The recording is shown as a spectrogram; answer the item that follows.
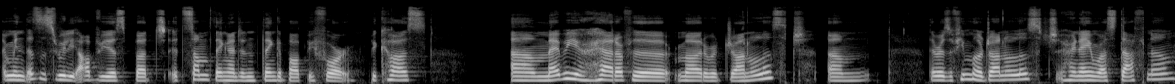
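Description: Someone with a German accent speaks at a moderate pace and with fairly even intonation, captured in a very clean recording with a silent background. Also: woman, medium pitch for a woman. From Germany. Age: 20s. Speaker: podcast host. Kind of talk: solo podcast monologue. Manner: hesitant, many fillers.

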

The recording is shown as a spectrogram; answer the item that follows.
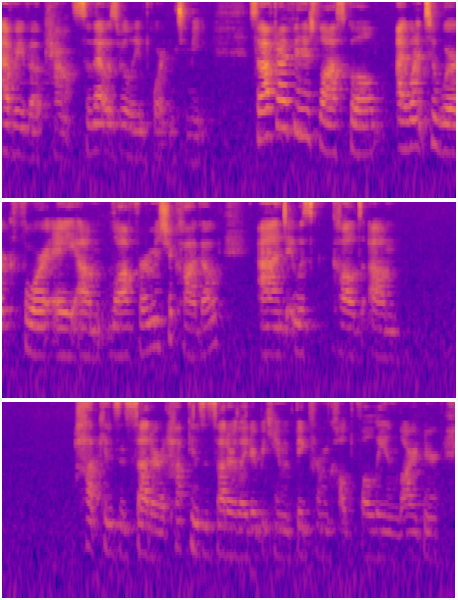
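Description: A woman with an American accent speaks at a fairly quick pace, her pitch fairly low with ordinary variation, over noticeable background noise and audible room echo. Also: big swings in loudness. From US Midwest, rural Illinois. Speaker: political candidate. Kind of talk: interview.

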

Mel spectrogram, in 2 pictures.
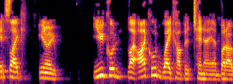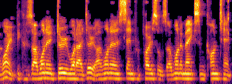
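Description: Talking with an Australian accent at a moderate pace, a man keeps a medium pitch with ordinary pitch variation. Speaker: podcast host. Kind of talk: casual interview chat. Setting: online call.

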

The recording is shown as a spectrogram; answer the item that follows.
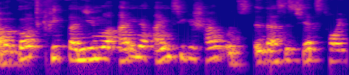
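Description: This man has a dark, mellow tone. His pitch is high. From East Berlin, Germany. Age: 50s. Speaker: former hooligan. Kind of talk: testimony.

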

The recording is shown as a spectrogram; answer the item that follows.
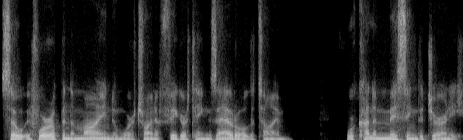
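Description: Recorded very cleanly against a silent background, a man speaks at a moderate pace with a fairly low pitch, a dark, mellow tone and ordinary pitch variation. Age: 40s. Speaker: spiritual teacher and podcaster. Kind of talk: casual spiritual talk. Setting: at home on a couch.

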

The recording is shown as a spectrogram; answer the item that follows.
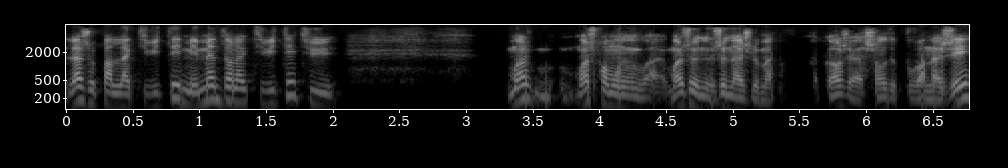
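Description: Recorded dry and close with no echo against a quiet background, a man with a fairly high pitch uses very wide pitch swings. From Martinique. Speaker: fitness coach. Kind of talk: interview conversation.

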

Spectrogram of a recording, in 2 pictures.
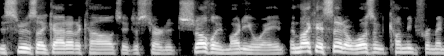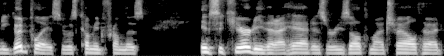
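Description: Speaking very fast with a Midwestern US accent, a man uses a fairly high pitch and ordinary pitch variation over a quiet background. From US Midwest. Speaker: co-working space owner and investor. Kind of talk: casual podcast interview. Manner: nervous at first with new people.

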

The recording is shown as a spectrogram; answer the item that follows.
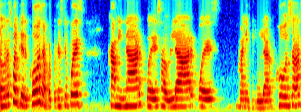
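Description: At a fairly slow pace, a woman speaks in a bright, sharp tone with ordinary pitch variation. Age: 30s. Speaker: entrepreneur. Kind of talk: interview.

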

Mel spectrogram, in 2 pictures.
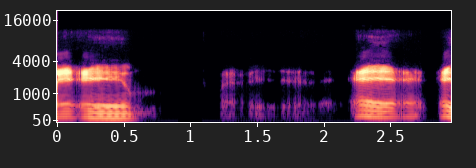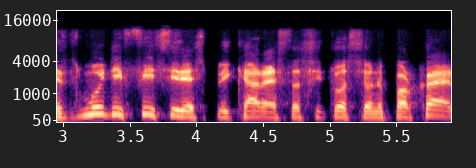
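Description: Over a quiet background, a man with an Italian accent talks very slowly at a fairly high pitch, his tone bright and sharp. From Italy. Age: 50s. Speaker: language learner, factory worker. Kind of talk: casual conversation practice. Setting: online call. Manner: halting, mixes Italian and Spanish.

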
